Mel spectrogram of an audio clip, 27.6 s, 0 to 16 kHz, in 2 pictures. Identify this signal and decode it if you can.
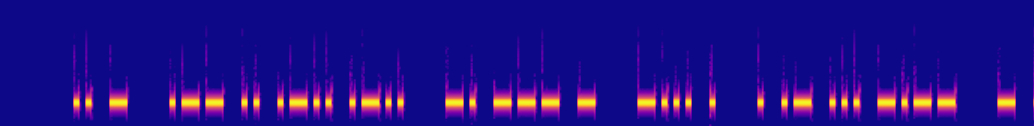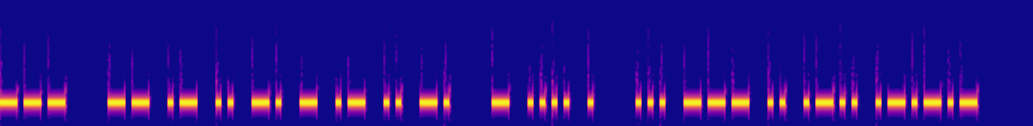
Morse code, heard as a keyed tone, about 15 wpm, 700 Hz. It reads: IT WILL NOT BE EASY TO MAINTAIN THE SOIL.
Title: Sentences from Top 1000 Words - Review Part 5 - 15wpm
